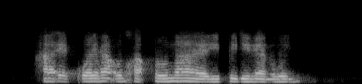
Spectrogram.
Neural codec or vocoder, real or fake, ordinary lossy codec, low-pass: codec, 16 kHz, 0.5 kbps, FreqCodec, smaller model; fake; Opus, 24 kbps; 7.2 kHz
